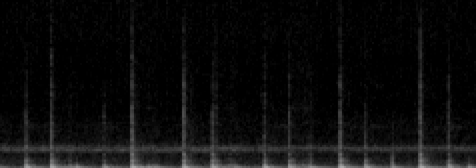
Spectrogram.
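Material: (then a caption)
Wood. Fingertips and nails tap and knock on the carved back of a large, solid carved wooden bear figurine. Thirteen short, dull, low knocks land at an uneven pace, each dying away almost instantly. A faint steady tone hums underneath.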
